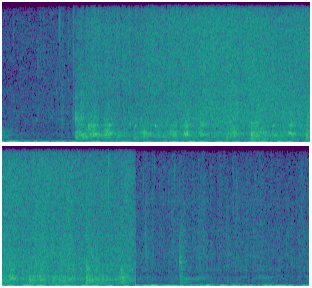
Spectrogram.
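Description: Fried rice sizzling in a frying pan while it is stirred with a wooden spatula, with light scraping and tapping. The sizzle swells about a second in and drops back a little past four seconds.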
